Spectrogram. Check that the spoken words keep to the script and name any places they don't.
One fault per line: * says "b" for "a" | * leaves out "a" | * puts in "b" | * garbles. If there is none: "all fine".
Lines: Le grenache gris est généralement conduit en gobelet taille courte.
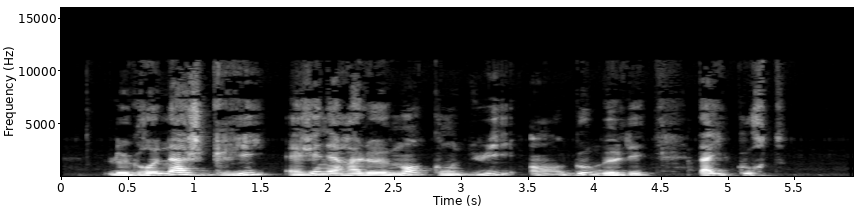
all fine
